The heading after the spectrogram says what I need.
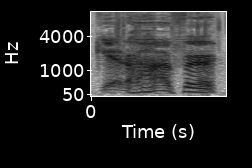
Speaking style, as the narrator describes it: Charlie groaned

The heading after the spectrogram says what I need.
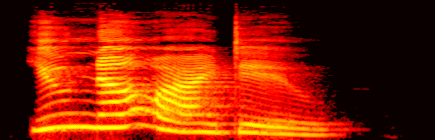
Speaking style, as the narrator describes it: exclaimed Cooper

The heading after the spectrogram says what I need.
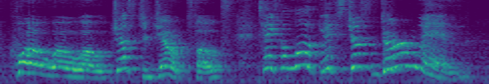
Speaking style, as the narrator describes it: Buddy, alarmed but still laughing, shouting

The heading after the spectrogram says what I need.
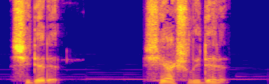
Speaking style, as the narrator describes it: Marian's ex-boyfriend, Anna's father, Christian Berthold, witnessed the incident and muttered

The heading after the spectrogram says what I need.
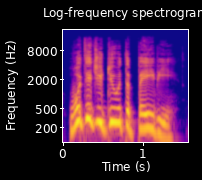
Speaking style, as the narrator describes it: I snapped

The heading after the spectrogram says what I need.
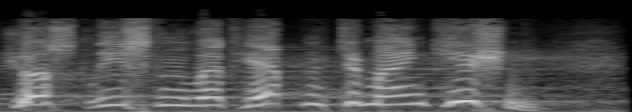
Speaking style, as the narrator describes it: Mama Bear snapped

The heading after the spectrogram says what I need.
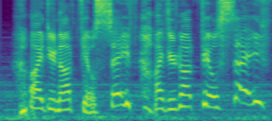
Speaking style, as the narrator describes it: screamed as she passed them, continuing down, never slowing

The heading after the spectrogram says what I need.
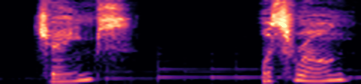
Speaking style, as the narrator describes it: asked, her voice full of concern

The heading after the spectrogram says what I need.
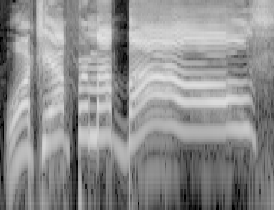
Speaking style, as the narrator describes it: Hill screamed

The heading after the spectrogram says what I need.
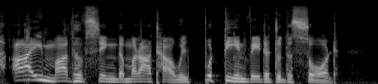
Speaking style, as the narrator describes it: was shouting now

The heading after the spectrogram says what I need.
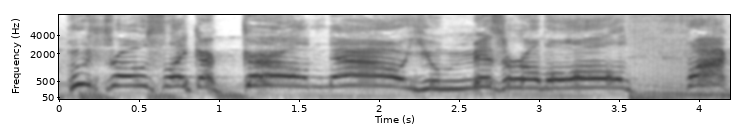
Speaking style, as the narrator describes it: I roared

